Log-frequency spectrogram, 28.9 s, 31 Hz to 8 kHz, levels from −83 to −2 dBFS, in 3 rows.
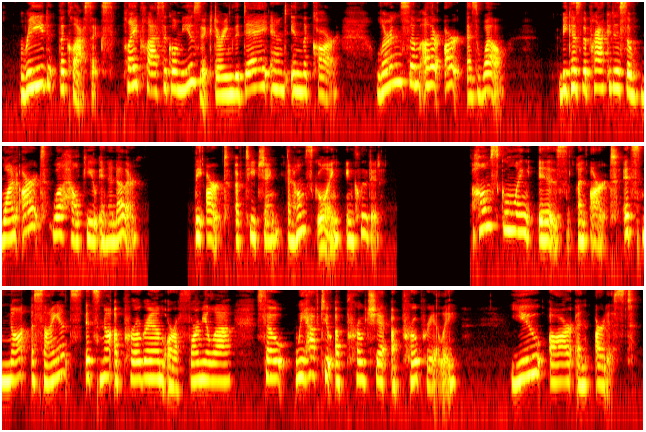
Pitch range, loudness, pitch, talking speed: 210-255 Hz, -18 LUFS, 235 Hz, 130 wpm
